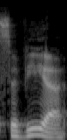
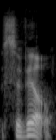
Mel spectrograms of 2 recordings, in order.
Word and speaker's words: Sevilla: call Hudson Bay Canada appreciate that you said Sevilla instead of Seville the American pronunciation Joe I didn't study abroad in Spain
